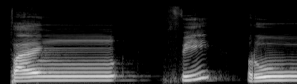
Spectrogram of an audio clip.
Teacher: ইকফা গুন্নাটা নাকের ভিতরে লুকিয়ে করতে হয়। ফাং ফি রু, রু ১ আলিফ টান, ফাং ফিরু।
